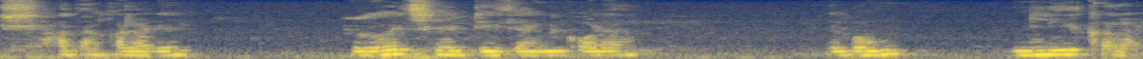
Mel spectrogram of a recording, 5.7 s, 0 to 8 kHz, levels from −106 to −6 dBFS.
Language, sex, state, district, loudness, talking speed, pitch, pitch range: Bengali, male, West Bengal, Dakshin Dinajpur, -16 LUFS, 105 wpm, 145 Hz, 100-150 Hz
